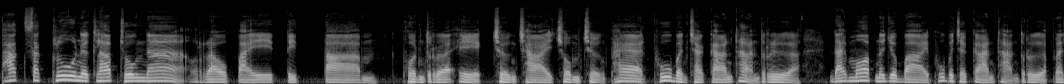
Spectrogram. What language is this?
Thai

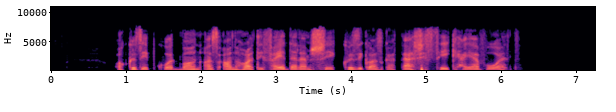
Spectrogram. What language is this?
Hungarian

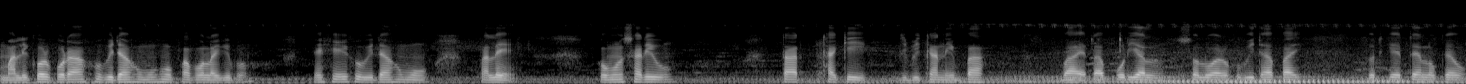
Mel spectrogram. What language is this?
Assamese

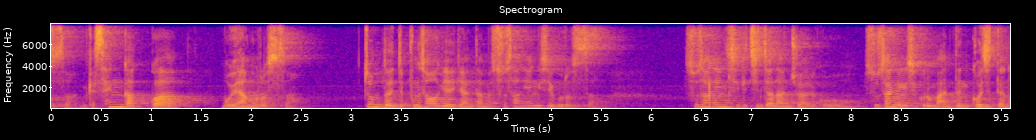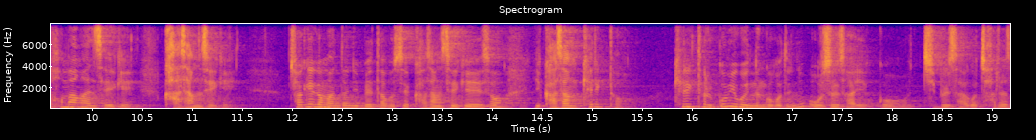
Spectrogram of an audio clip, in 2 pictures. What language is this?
Korean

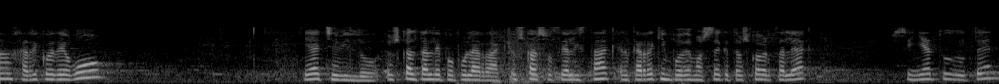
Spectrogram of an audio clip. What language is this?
Basque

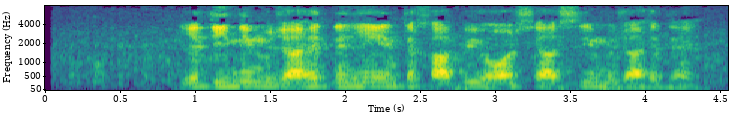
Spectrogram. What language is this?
Urdu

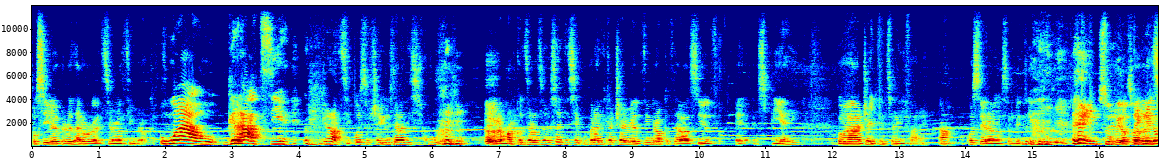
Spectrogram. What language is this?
Italian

